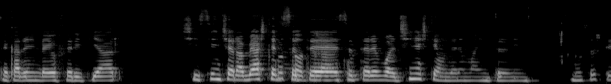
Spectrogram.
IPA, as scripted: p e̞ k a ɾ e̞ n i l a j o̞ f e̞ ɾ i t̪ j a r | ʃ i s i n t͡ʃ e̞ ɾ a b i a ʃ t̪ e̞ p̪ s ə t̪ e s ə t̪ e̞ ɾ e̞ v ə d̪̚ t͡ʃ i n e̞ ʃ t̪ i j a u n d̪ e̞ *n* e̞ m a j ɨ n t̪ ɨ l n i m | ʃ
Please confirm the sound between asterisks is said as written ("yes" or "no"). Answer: yes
